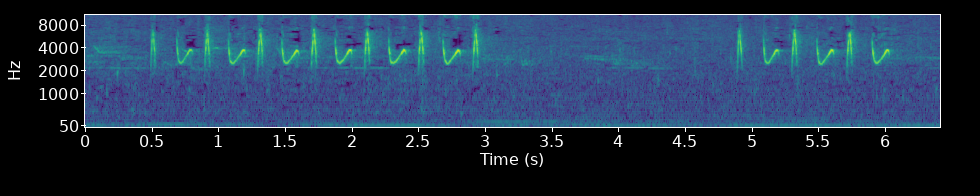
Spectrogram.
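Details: Bar-winged prinia singing energetically, recorded as a training song for white-rumped shamas; quick series of high, hooked chirps repeated about three per second, a pause, then a second shorter burst of the same notes.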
